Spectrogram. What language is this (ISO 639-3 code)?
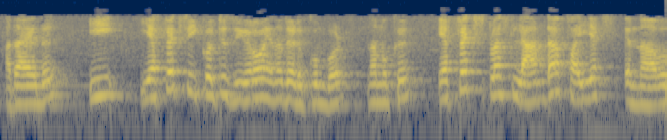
mal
